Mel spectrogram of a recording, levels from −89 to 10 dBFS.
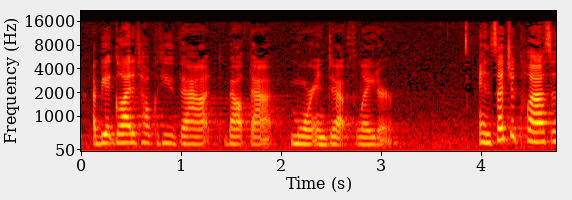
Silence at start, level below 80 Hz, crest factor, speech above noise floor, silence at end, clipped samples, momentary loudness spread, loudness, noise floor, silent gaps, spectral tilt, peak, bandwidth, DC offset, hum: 0 s; -70 dBFS; 20 dB; 25 dB; 0 s; under 0.1%; 10 LU; -25 LUFS; -50 dBFS; none; -3.5 dB/octave; -4 dBFS; 16 kHz; 0.3%; none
